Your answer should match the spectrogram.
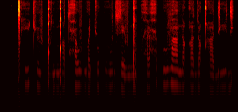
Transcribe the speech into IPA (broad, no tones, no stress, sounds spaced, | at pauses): ǀʰ i cʰ ʉ v ɡ͡ǃ o d ŋ͡ǃ ɨ tˤ ħ o v ɡʷ a c u kʷ ɦ u d s e v ŋ͡ǃ u kʷ ħ e ħ | u v a n ɨ q e d ɾ ʉ qʰ e d i d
